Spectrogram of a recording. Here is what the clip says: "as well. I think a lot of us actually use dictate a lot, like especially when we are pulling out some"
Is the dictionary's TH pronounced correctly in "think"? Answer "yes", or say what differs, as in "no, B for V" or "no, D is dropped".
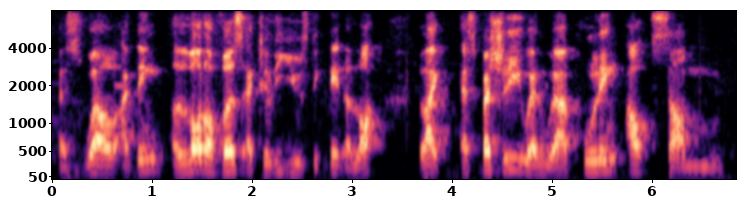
no, T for TH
